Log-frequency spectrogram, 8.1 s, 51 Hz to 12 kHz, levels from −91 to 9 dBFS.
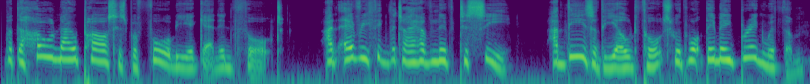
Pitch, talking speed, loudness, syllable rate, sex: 205 Hz, 230 wpm, -21 LUFS, 5.8 syllables/s, male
